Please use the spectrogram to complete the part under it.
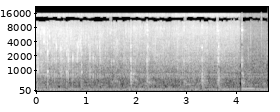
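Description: Chopped onion sizzles steadily in hot oil for fish-roe bhuna, a dense continuous crackle with scattered sharper pops and a soft scrape near the end, no voices.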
